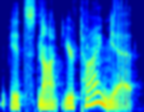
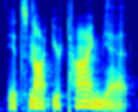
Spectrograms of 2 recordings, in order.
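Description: First: The voice sounds gentle and soft. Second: The voice sounds stern and firm.

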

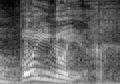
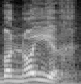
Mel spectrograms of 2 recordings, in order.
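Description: First: It is pronounced as the form for 'your builders'. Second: It is pronounced as the form for 'your children'. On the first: It refers to your builders. "if you pronounce it differently, it could be the children or builders" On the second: It refers to your children. "don't read b'noyich as your children"

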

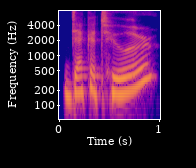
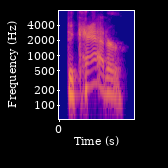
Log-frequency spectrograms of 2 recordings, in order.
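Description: First: It is said in a fancy British accent. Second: It is said in an Alabama Southern accent.

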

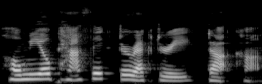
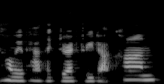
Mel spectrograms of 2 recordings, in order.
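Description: First: It is said slowly and deliberately. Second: It is said at a normal pace.

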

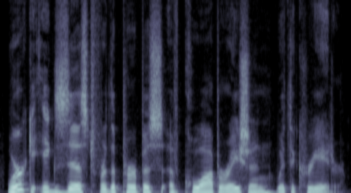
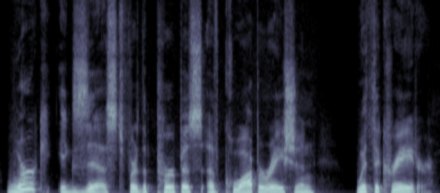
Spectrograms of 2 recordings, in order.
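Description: First: It is said at a normal pace. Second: It is said more slowly.

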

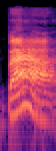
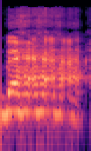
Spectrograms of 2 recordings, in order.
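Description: First: The word is said short and clipped. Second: The word is drawn out like a goat.

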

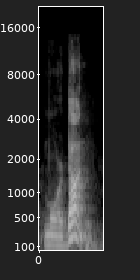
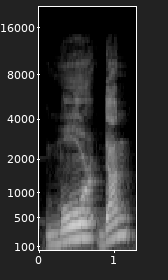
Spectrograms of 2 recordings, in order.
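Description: First: The stress falls on the word done. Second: The stress falls on the word more. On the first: The priority is actually finishing the work. "if you flip that" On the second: The priority is doing a greater quantity of work. "the emphasis there is on more, not on done"

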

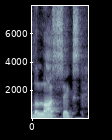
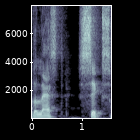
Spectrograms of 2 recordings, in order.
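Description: First: It is said in a South African accent. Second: It is said in a Texan American accent. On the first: "as we say in South Africa" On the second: "I get my Texas accent now and again"

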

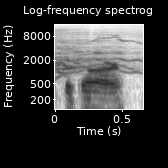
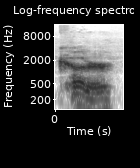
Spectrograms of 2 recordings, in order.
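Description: First: It is said the way people there say it. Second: It is said the way American newsmen say it.

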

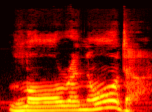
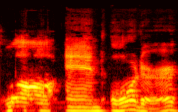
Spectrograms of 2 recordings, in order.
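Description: First: An R sound links law to and. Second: No R sound comes between law and and. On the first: "you pronounce it like law and order" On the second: "instead of law and order"

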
